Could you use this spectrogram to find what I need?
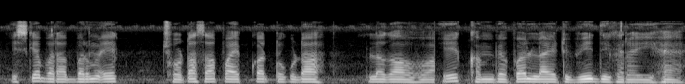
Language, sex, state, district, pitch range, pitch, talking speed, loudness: Hindi, male, Uttar Pradesh, Saharanpur, 115-125 Hz, 120 Hz, 165 wpm, -16 LUFS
